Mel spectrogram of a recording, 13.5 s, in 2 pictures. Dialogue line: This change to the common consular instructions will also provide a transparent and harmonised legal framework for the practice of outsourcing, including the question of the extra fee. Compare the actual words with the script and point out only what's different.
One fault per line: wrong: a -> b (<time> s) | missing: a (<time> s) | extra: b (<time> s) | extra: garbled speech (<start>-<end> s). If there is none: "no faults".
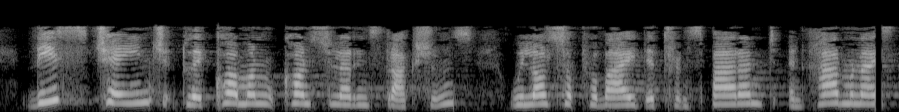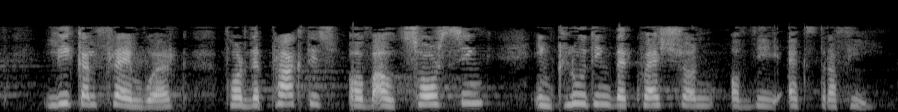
no faults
